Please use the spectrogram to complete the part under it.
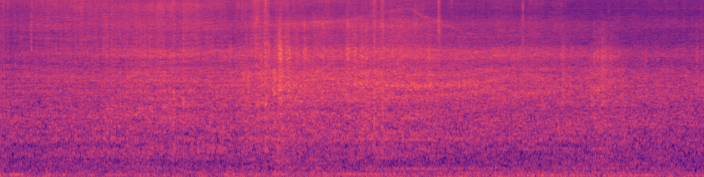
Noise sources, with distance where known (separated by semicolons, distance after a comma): large-sounding engine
